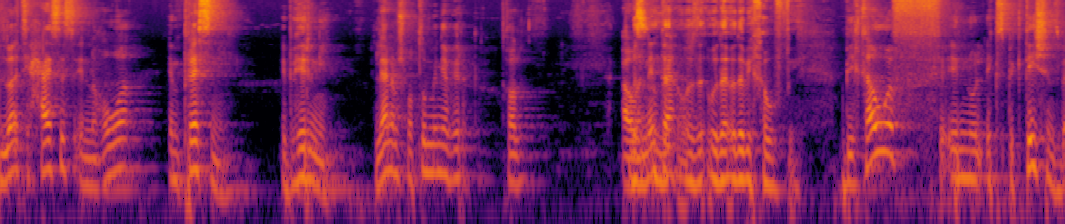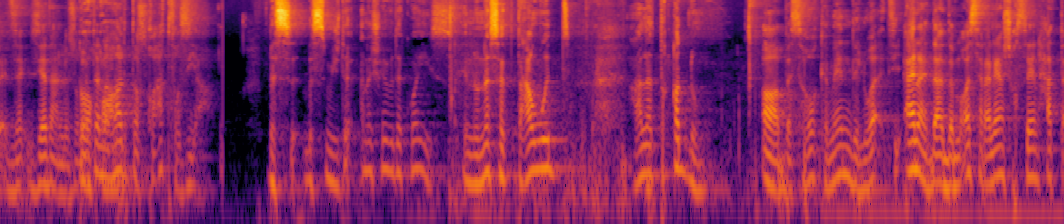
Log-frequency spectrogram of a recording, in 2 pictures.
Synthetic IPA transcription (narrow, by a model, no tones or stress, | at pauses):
elwæʔt̪iħaːsesʔenːɦowːæʔempɾesni | ʔebɦeɾnilːiʔænæmeʃmɑt̪ˤluːbmenːiæbheɾæk | xɑlesˤ | ʔæwʔenːʔeæewed̪æwd̪æbejxæwːefʔḛn | bejxæwːefʔenːolʔekspekt̪eːʃenzbæ̰ʔæzejæːd̪æʕanlezomot̪ænːɑɦɑɾˤd̪ˤɑqɑʕɑːt̪fɑzˤiːʕɑ | bæsːbæsːmeʃ̬d̪æʔænæʃæjefd̪ækowæjːesʔenːonːæːshæt̪e̥t̪ʕawːed̪ | ʕalæt̪ːɑqɑd̪ːomʔæːbæsːhowːækæmæːnd̪elwæʔt̪ʰiʔænæd̪æd̪æmoʔæsːeɾʕaleːhæʃɑxsˤejːɑnħat̪ːæ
